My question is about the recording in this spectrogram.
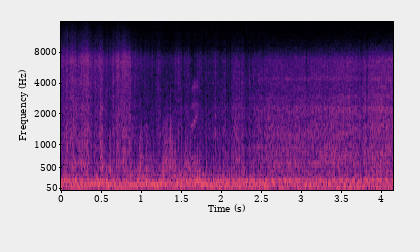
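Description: Wind rumbling on the microphone over busy city street traffic, with a double-decker bus running close by.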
